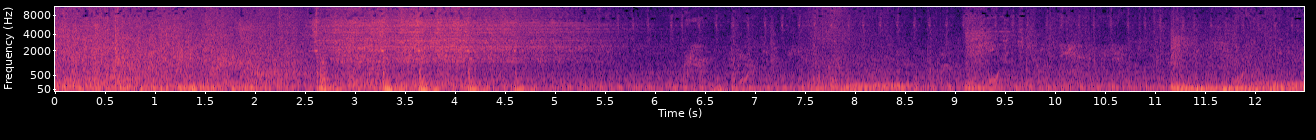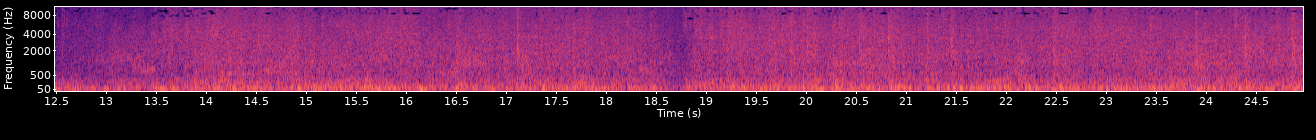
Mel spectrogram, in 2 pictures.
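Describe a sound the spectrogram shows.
Magic spells crackle and blast in rapid bursts during a fight.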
